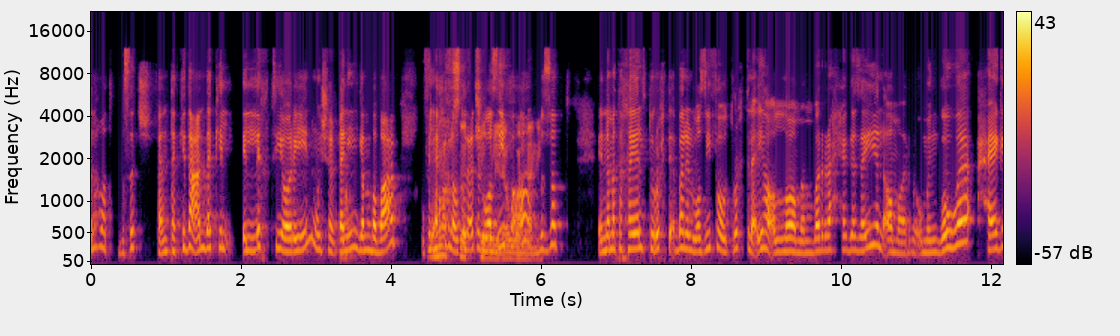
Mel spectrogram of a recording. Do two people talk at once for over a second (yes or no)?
yes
